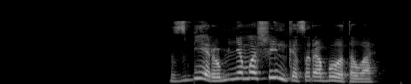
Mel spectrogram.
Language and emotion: Russian, positive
